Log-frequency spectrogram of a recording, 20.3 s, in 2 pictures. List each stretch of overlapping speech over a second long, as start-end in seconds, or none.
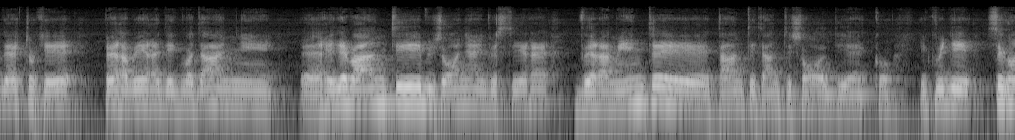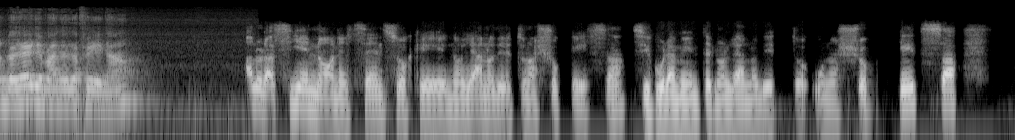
none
